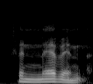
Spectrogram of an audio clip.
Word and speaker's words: Cynefin: let's move on to for Nevin am I saying it right yes it's my knowledge I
